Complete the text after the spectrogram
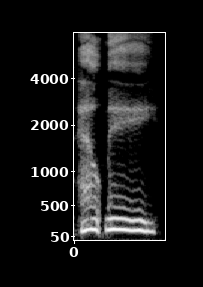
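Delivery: a hint of a pleading painting; mouthed scream. A narrator's reading. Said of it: "it's like it's screaming at you".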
